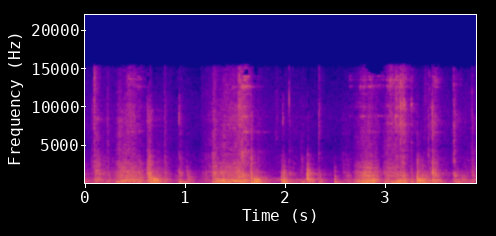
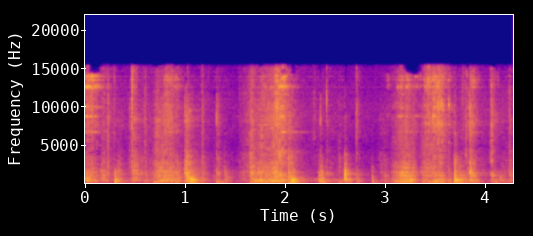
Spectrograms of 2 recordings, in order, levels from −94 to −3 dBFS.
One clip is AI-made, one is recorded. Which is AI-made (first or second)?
second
